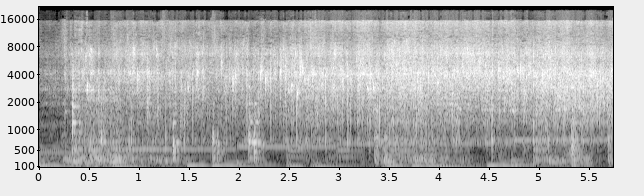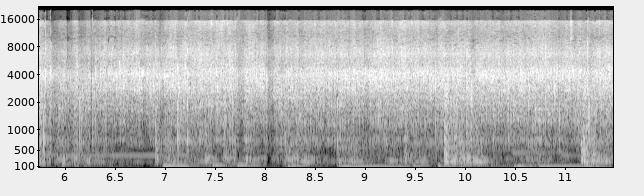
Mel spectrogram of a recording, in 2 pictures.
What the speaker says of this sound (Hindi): मिर्च को हमने 2 से 3 मिनट तक भूनना है, इसी तरह से फ्राई करना है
